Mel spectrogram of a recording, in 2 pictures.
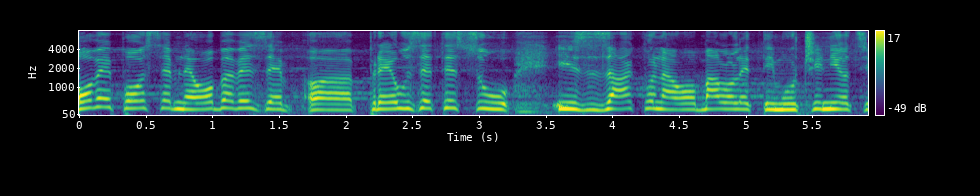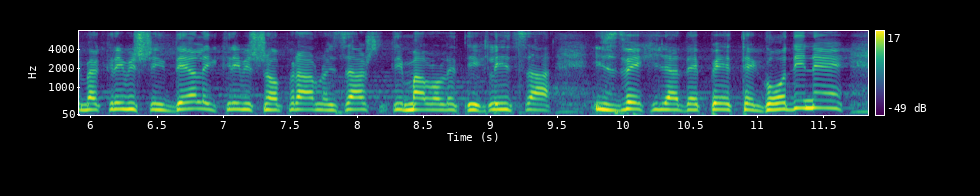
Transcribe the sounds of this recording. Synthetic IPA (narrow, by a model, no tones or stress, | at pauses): o̞ʋe̞po̞ːse̞bne̞o̞baʋe̞ze̞pɾeuze̞t̪e̞suizːaːko̞nao̞malo̞let̪nimut͡ʃinio̞t̪simakɾiʋit͡ʃniɣd̪eːlaikɾiʋit͡ʃnojpɾaːʋno̞jzaːʃt̪i̥t̪imalˠo̞let̪nixliːt̪saizd̪ʋeːxiʎad̪e̞pe̞ːt̪e̞ɡo̞d̪ine̞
